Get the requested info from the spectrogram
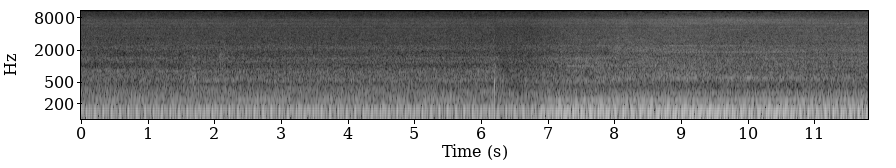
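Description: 1979 Chevrolet Caprice engine idling steadily while it warms up, with the block at about 161°F. It grows louder about seven seconds in.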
